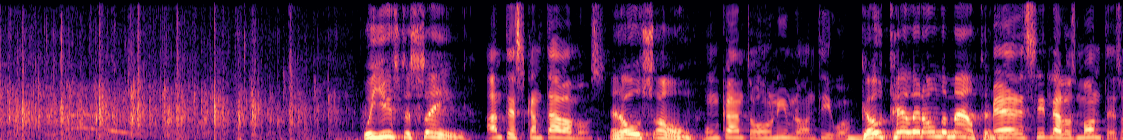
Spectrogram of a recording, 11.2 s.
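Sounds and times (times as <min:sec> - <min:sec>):
audience applause: 0:00.0 - 0:03.6
speech: 0:03.6 - 0:11.2.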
